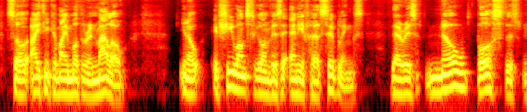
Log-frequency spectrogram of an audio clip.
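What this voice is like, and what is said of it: Speaks with an unusual accent. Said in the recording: “despite my funny accent, North Cork is home”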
